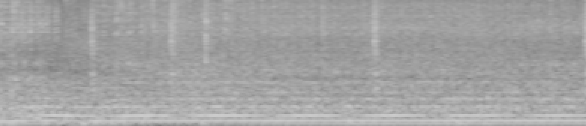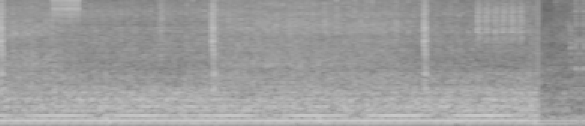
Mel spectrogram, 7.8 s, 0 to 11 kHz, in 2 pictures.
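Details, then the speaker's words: Older SA200 welding machine cold start in freezing weather, after heating overnight with an oil pan and motor warmer. It cranks on the first try and settles into a steady, even thumping idle with a low drone and no knocks; normal. "okay so it cranks so we good i'm happy"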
